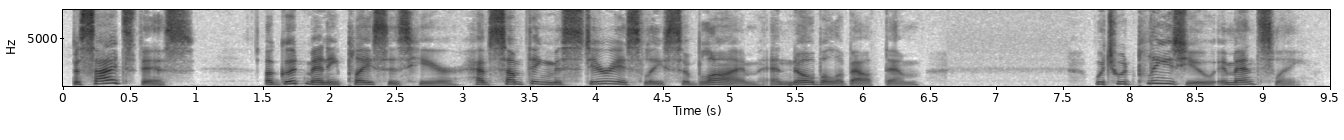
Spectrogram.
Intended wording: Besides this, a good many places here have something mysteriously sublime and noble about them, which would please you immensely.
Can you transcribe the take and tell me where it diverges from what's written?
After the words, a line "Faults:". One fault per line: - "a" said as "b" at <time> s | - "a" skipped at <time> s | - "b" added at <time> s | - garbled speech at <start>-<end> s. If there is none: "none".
Besides this, a good many places here have something mysteriously sublime and noble about them, which would please you immensely.
Faults:
none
